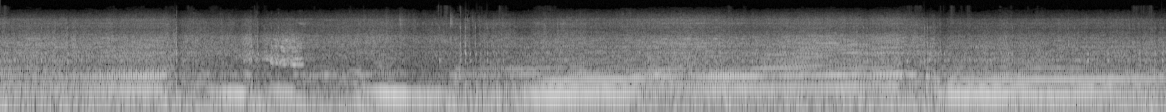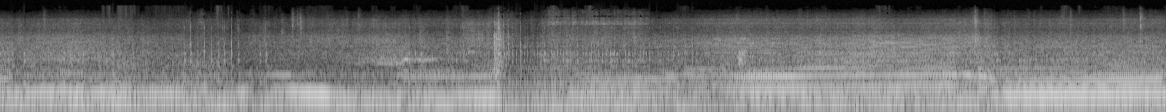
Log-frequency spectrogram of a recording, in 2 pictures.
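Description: Car engine heard from inside the cabin while lapping a circuit. It climbs in pitch under acceleration and drops sharply at each gear change or lift, several times over.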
